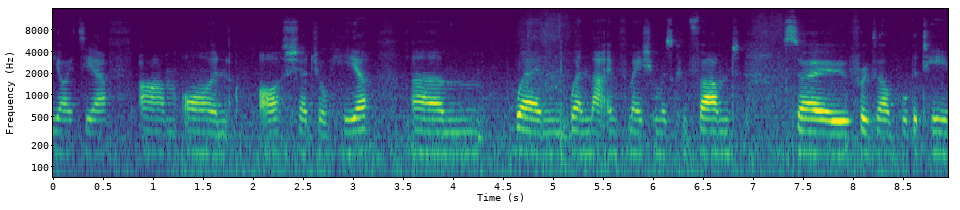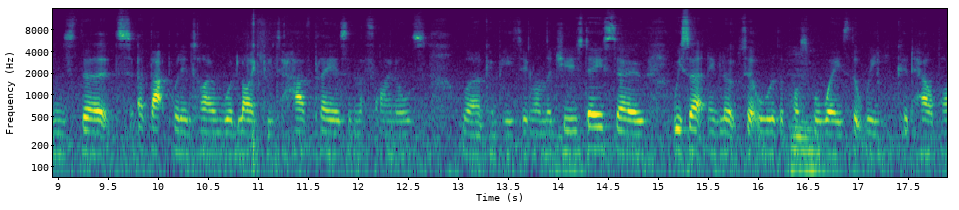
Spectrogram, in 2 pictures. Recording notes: Apologies for the technical issues with this one, we were trialing a new audio setup live and on site in Glasgow so picked up a few odd noises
